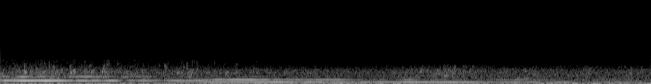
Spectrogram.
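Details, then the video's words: Whale song: deep drawn-out moans in overlapping low tones, each held for several seconds, over a steady rumbling, watery background hum. "suono delle balene"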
